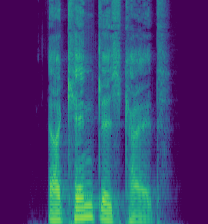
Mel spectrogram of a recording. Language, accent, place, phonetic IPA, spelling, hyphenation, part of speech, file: German, Germany, Berlin, [ɛɐ̯ˈkɛntlɪçkaɪ̯t], Erkenntlichkeit, Erkennt‧lich‧keit, noun, De-Erkenntlichkeit.ogg
- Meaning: sign of gratitude, sign of appreciation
